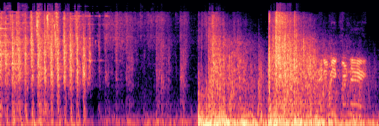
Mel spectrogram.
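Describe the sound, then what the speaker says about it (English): An enemy grenade explodes in Call of Duty with a sudden loud, heavy boom. Rapid gunfire comes before it, and a dense rumble of battle continues afterward. "Enemy grenade."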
